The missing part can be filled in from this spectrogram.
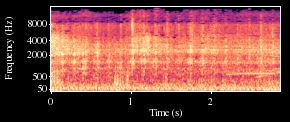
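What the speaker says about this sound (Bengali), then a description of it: "এই যে উপর দিয়ে ট্রেন যাচ্ছে" A train rumbles overhead beside a local cricket match, a loud, steady rolling din with clattering wheels filling the whole stretch without a break.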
